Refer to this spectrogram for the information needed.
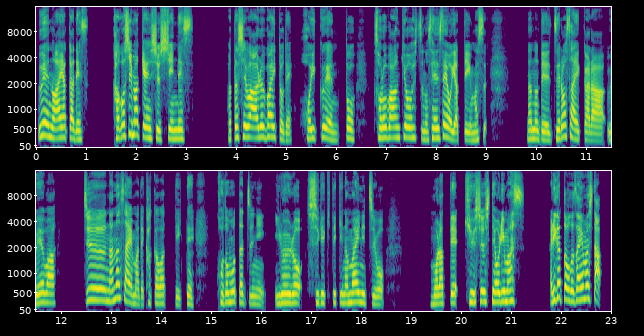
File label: Freetalk, female voice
